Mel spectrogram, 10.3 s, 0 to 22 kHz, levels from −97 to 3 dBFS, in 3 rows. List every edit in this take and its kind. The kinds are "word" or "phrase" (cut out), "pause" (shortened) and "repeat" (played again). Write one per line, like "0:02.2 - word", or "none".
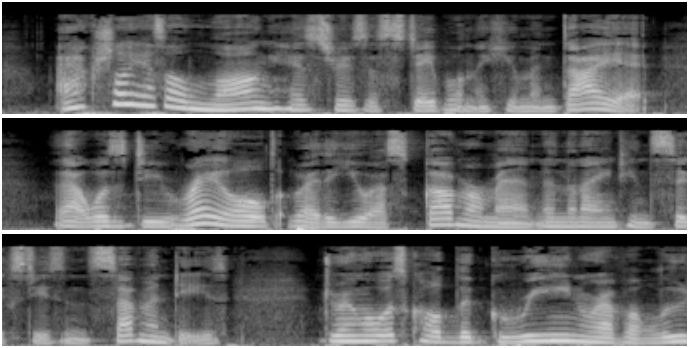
0:04.8 - word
